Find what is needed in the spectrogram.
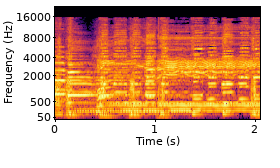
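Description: Instrumental passage of an Oberkrainer waltz played by accordion, clarinet, trumpet, guitar and bass. About half a second in, a long held note with a wavering vibrato enters over the repeating bass-and-chord accompaniment.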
